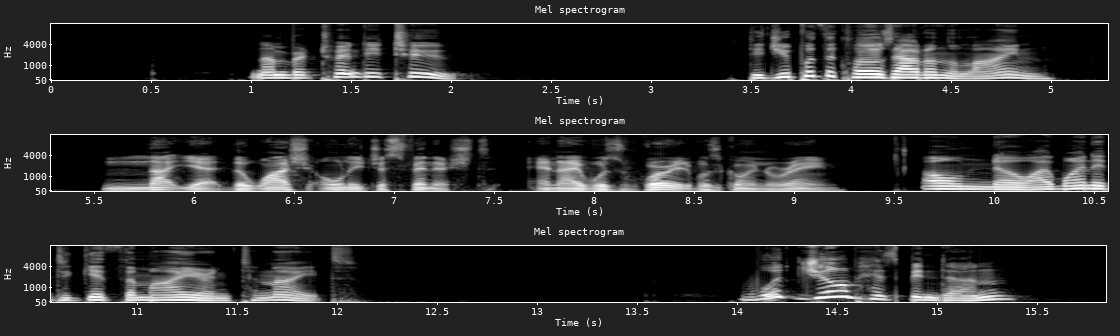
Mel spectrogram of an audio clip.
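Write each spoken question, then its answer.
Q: What job has been done?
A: the washing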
